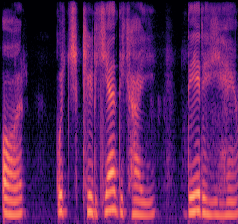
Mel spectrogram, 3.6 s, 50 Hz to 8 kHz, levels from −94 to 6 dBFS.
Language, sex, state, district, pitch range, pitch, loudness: Hindi, male, Himachal Pradesh, Shimla, 180-215 Hz, 195 Hz, -18 LUFS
